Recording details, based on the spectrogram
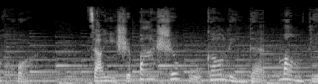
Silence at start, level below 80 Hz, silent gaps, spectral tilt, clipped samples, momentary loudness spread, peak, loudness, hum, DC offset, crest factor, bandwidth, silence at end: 0 s; -30 dBFS; none; -5 dB/octave; under 0.1%; 7 LU; 0 dBFS; -16 LUFS; none; under 0.1%; 16 dB; 16 kHz; 0 s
